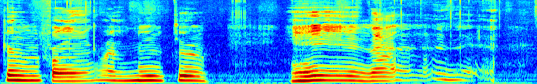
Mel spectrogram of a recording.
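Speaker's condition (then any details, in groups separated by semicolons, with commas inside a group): Cerebral palsy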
